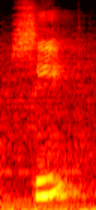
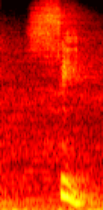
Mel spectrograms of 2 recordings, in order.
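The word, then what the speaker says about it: psi: Sí es ángulo agudo en este triángulo rectángulo. Ubícate en el triángulo de vértices A, B, C. Acá tenemos ese ángulo que se pronuncia así, sí, que se parece a una Y, algo así, ¿no?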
